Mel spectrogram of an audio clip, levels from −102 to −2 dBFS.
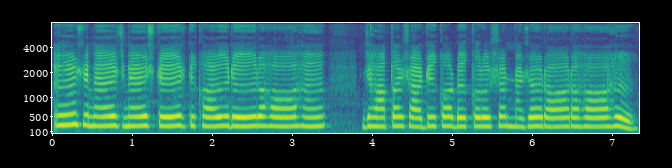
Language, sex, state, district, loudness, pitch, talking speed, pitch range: Hindi, female, Rajasthan, Jaipur, -13 LUFS, 245 Hz, 140 wpm, 235-250 Hz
